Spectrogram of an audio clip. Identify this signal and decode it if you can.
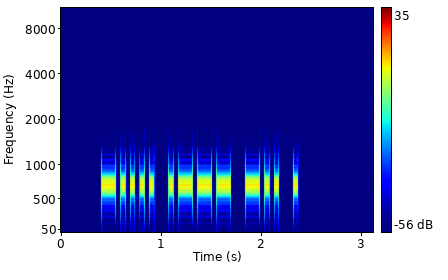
Morse code, heard as a keyed tone, about 25 wpm, 700 Hz. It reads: 6JDE
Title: Four Challenging Letter-Number Combinations 25wpm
